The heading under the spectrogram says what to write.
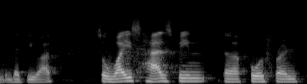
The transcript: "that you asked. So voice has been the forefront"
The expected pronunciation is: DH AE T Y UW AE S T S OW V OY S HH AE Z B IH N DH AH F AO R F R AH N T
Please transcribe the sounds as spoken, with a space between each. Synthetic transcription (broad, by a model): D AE T Y UW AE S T S OW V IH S HH AE Z B IH N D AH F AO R F R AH N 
